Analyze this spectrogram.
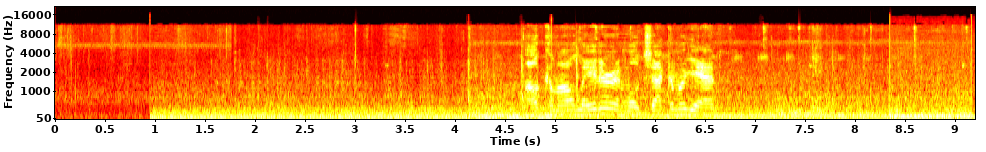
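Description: A car engine rumbles steadily while driving along a road.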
